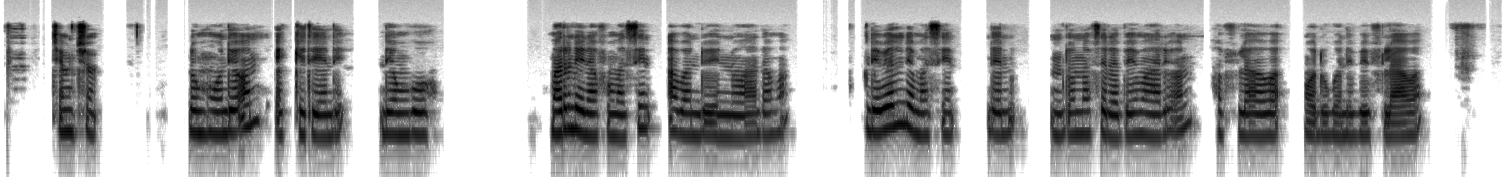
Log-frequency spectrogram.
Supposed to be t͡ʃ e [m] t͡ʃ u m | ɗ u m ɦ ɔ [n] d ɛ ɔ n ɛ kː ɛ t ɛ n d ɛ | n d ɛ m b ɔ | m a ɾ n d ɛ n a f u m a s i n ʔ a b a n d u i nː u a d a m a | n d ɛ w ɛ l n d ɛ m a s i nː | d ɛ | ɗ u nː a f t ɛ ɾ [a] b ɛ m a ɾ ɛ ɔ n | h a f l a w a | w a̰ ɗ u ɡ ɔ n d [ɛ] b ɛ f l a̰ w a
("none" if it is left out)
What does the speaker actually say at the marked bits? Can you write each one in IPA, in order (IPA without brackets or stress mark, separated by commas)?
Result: m, n, a, ɛ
